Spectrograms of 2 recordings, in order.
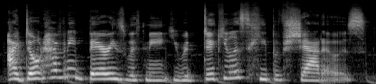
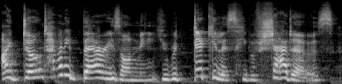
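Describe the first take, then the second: First: It is read in the speaker's own accent. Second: It is read in a posh English accent.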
